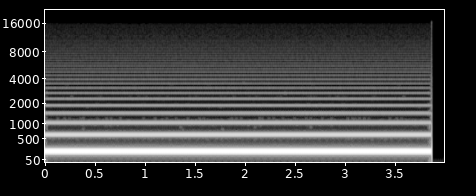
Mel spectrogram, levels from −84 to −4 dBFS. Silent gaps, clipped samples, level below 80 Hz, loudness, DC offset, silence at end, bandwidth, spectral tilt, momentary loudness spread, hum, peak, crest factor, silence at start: none; under 0.1%; -56 dBFS; -7 LUFS; under 0.1%; 0.1 s; 6 kHz; -9 dB/octave; 0 LU; none; -4 dBFS; 2 dB; 0 s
